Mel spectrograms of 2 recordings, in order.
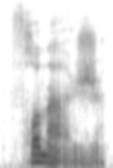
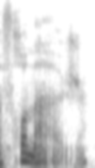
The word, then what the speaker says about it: fromage: okay, remember, j, okay, in that case, you don't insist on the final j, fromage, un fromage, all right, then une salade, un dessert, un café.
